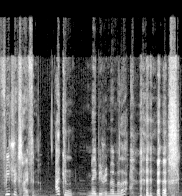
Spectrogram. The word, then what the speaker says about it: Friedrichshafen: Barry, you pronounce it Friedrichshafen. Friedrichshafen.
